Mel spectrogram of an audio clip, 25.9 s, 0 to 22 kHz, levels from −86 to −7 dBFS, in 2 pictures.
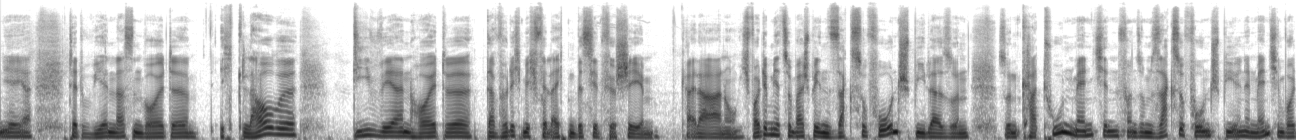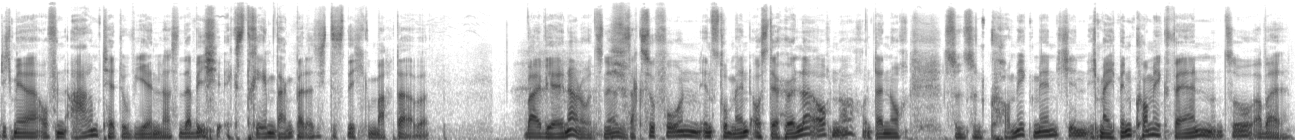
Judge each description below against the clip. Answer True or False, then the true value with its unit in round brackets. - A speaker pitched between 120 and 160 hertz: False (105 Hz)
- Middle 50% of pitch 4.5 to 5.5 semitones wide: False (4.0 semitones)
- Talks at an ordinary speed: False (200 wpm)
